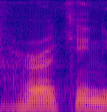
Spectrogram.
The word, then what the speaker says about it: Hurricane: Natives of Hurricane, Utah pronounce it hurricane, which is a source of great amusement to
